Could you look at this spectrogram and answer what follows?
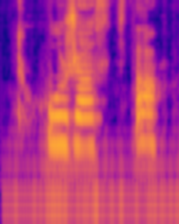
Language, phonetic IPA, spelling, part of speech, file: Polish, [txuˈʒɔstfɔ], tchórzostwo, noun, Pl-tchórzostwo.ogg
